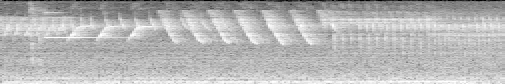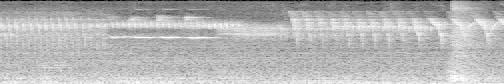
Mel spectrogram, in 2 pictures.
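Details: Canary song made of steep, rapidly repeated downward-sweeping notes and rattling trills, with a short steady whistle midway and a faint click near the end.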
